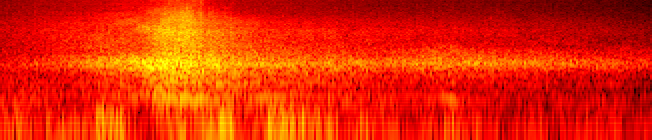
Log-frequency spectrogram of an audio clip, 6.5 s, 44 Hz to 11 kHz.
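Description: Holden Caprice V's V8 sedan driving past: engine and tyre noise swell to a peak about two seconds in, with a steady low engine hum, then fade as the car moves away.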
